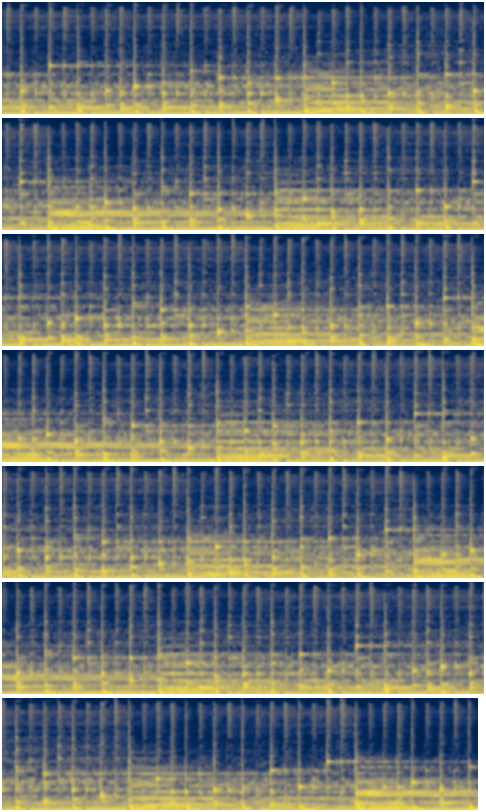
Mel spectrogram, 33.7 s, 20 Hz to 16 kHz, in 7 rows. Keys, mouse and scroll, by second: 0.3 alt+Tab, 1.7 click, 3.0 ctrl+a, 6.1 click, 9.5 click, 12.4 click, 14.3 click.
